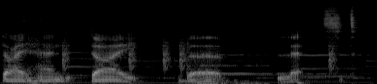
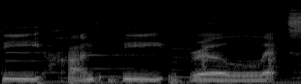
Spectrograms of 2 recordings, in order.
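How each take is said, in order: First: 'Die' is pronounced like 'dye', the English way. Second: 'Die' is pronounced like 'dee', the German way. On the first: The title is read as not German. "if it's not German, then it's just" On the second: The title is read as German. "if it is, then it's"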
